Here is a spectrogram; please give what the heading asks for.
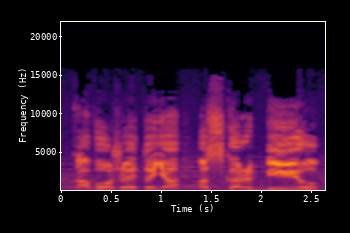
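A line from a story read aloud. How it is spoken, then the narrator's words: Loud wailing. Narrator (Russian): вопил Фома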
